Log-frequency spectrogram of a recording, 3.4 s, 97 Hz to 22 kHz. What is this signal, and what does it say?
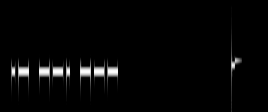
Morse code, heard as a keyed tone, about 27 wpm, 700 Hz. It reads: AGO
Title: Practice QSO - Exchange 3 - More Info - 28wpm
